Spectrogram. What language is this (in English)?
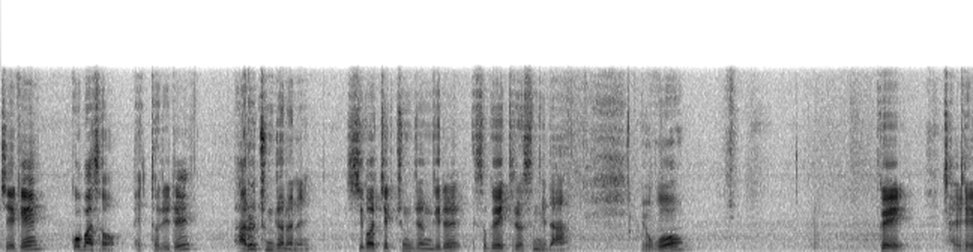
Korean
